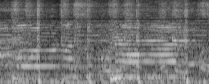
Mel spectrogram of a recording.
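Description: Live band playing Latin music: a singer's voice over bass, with high percussion keeping a steady beat.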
